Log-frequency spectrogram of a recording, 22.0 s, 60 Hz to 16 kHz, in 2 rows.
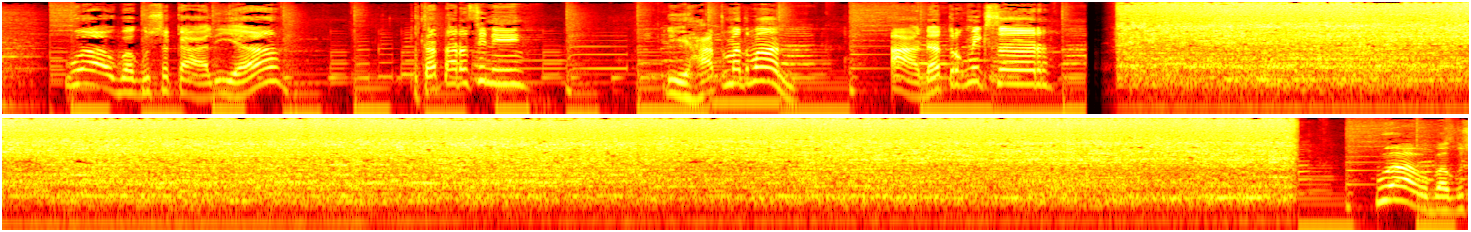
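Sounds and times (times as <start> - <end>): concrete mixer machinery running: 8.3 - 20.7.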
